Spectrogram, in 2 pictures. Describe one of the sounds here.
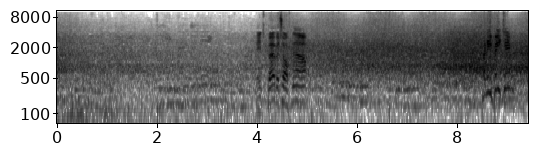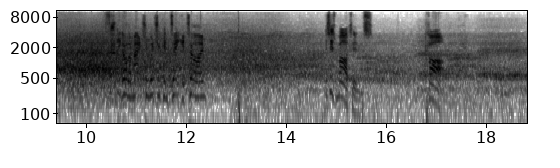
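A large stadium crowd roars steadily, swelling louder for a while.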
